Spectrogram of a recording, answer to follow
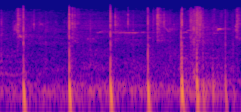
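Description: A rubber play ball bouncing on a hard tiled floor: five sharp bounces about two a second.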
